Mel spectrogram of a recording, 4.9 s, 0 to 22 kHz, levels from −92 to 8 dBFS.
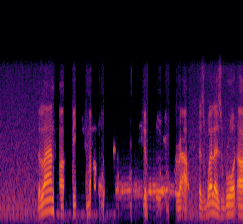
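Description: Speech suppressed in double talk from 1.1 to 2.88 s: the speech dips in and out, by about 35 dB at its deepest, likely because the echo canceller mistook overlapping talk for echo and turned everything down. Other side's voice leaking through at 2.39 to 2.73 s and 2.96 to 3.1 s: a second voice, roughly 15 dB and then 10 dB below the speech, is likely residual loudspeaker echo the canceller failed to remove. Speech suppressed in double talk returns from 3.05 to 3.78 s, with shallower dips of about 20 dB. Other side's voice leaking through recurs at 3.32 to 3.44 s, roughly 15 dB down. The call microphone processing limits the audio band to 8 kHz.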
